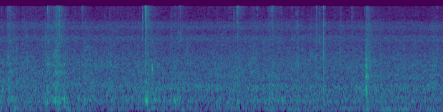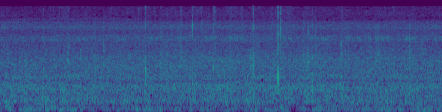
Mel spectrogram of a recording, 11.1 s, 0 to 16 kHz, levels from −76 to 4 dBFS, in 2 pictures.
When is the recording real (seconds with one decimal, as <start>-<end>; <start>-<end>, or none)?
0.0-2.5; 5.3-6.2; 10.6-11.1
